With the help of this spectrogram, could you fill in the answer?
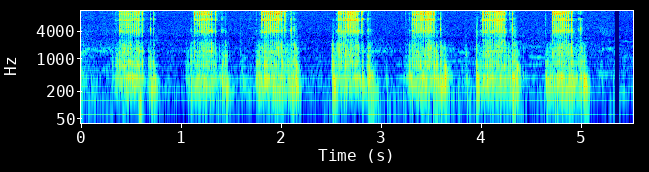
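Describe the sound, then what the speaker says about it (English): Half-inch lag bolts being driven into a roof for a solar panel mount make seven evenly spaced, close, rattling mechanical bursts with short quiet gaps between them. "now I am just driving in the lag bolts"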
